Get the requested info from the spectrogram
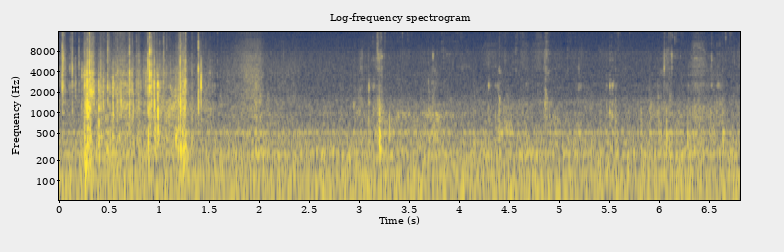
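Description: A person chewing a bite of sandwich close to the microphone: a cluster of crunchy crackles in the first second and a half, then quieter chewing with a few faint clicks.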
